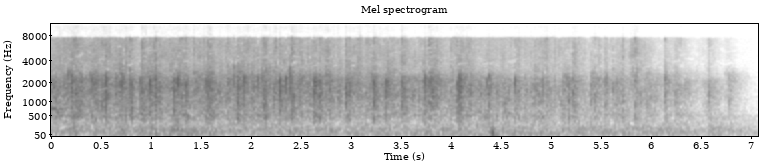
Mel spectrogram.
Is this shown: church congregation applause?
yes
